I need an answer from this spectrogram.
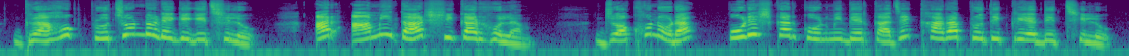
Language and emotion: Bengali, angry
